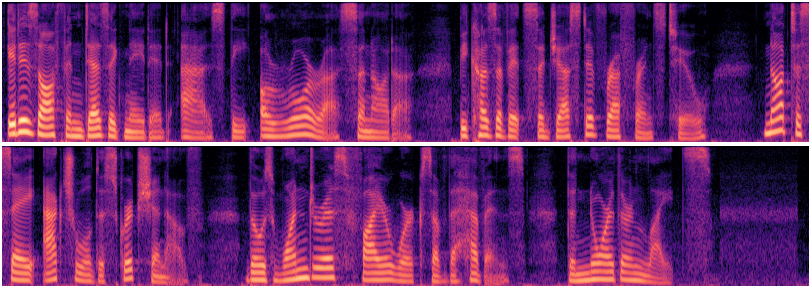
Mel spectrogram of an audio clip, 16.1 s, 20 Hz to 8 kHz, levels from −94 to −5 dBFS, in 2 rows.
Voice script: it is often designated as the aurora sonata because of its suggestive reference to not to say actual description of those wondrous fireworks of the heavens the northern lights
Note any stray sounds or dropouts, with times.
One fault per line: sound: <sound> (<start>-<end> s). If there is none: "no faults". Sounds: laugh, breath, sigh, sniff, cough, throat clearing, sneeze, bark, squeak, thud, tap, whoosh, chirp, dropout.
no faults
